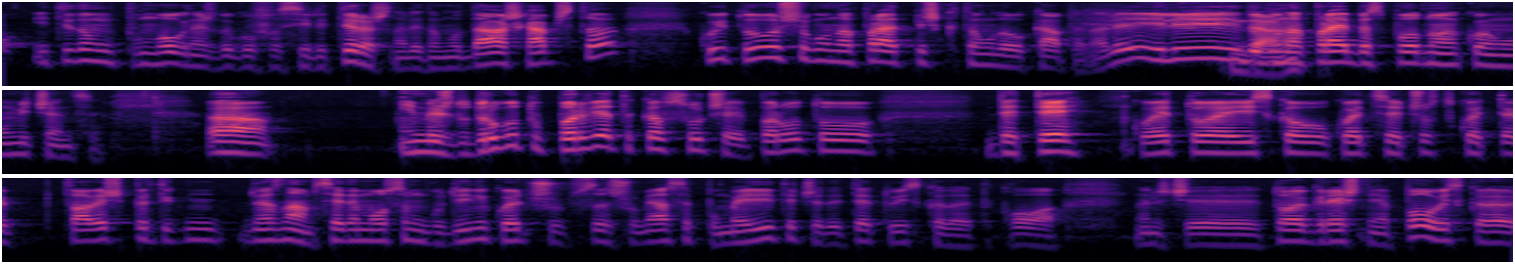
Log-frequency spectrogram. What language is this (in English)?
Bulgarian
